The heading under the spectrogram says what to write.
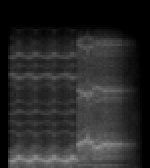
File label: Whirl Wind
